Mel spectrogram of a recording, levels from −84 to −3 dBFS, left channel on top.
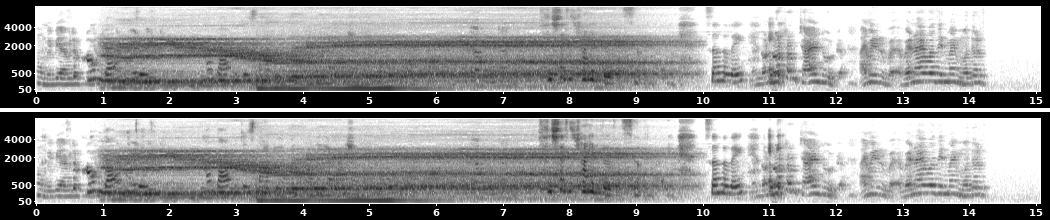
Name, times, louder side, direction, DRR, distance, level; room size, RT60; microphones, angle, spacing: voice 1, 0.0-1.9 6.2-8.2 9.0-9.7 10.7-14.2, left 2 dB, 35° left, 1.5 m, -38 dB
voice 2, 0.5-1.7 2.5-5.0 7.5-9.2 9.6-11.2, right 3 dB, 90° right, 0.8 m, -28 dB
sound 1, 0.9-10.0, left 1 dB, 5° left, 0.4 m, -23 dB
sound 2, 3.3-6.3, left 2 dB, 75° left, 1.0 m, -30 dB
4.9 x 4.3 x 2.2 m
head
